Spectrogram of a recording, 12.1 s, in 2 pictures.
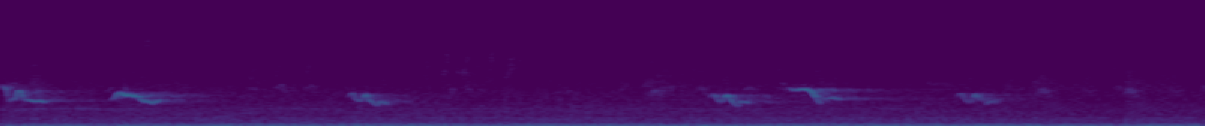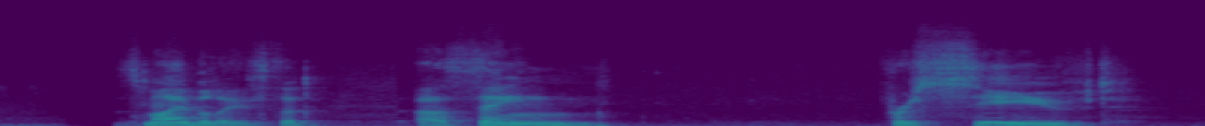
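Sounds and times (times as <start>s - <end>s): birds chirping: 0.0s - 6.4s
steady low hum: 0.0s - 10.6s.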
